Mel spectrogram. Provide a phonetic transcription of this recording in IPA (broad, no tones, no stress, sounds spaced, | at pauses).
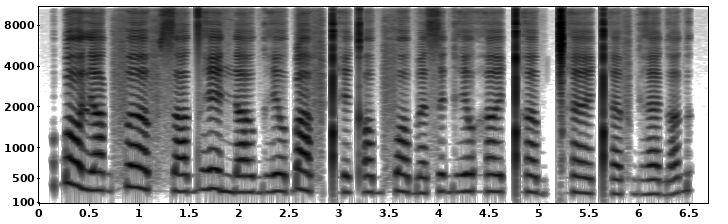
ɓ ʌ lʲ a ɡ f ɜ f s a dʱ e nʲ a ʊ̯ ɡʱ ɪ ʊ̯ ɓ a f ǃʰ ɪ kʼ ʌ b f ʌ b ɛ s ɪ ɡʱ ɪ ʊ̯ h ɜ ɪ̯ ǃʰ ɜ b ǀʰ ɛ ɪ̯ ǃʰ ɛ f ɡʱ ɛ ɡ ɜ ɡ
